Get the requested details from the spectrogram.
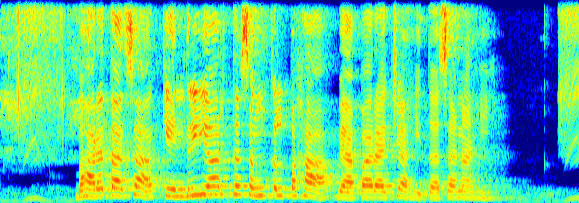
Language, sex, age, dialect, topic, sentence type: Marathi, female, 36-40, Standard Marathi, banking, statement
